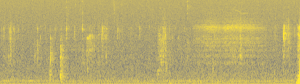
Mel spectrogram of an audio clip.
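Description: Faint wet mouth clicks and smacks, a few scattered sounds, from a sip of whisky being worked around the mouth during tasting. A low steady hum lies underneath.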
